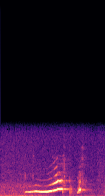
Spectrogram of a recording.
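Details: Siberian Husky named Cyrus, a pet, whimpering because he wants his sausage toy: one drawn-out, tonal whine that slides up steadily and breaks off, followed by a short higher squeak.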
